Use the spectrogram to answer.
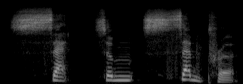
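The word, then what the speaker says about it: Sectumsempra: Sectum sea.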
